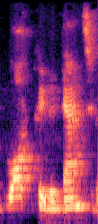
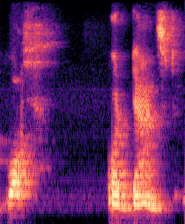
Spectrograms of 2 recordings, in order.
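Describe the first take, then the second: First: "walked, danced" as walk-ed, dance-ed; stressed E-D ending. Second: "walked, or danced" as walkt, or danst; one syllable each for "walked" and "danced", finishing in T; T-sound ending. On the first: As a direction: give "walked, danced" an extra ED syllable. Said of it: "you stress on it". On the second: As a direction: end both "walked" and "danced" on a T. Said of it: "make the sound T". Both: Shown as a demonstration.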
